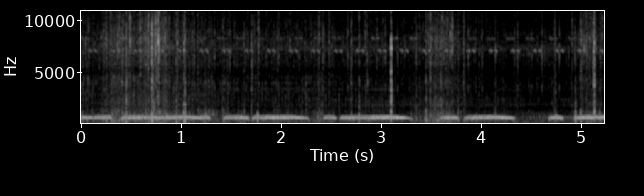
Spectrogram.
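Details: Spotted dove, moulting, cooing loudly and rapidly in a quick run of short and long level coos with barely any pause between phrases, background clicks.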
